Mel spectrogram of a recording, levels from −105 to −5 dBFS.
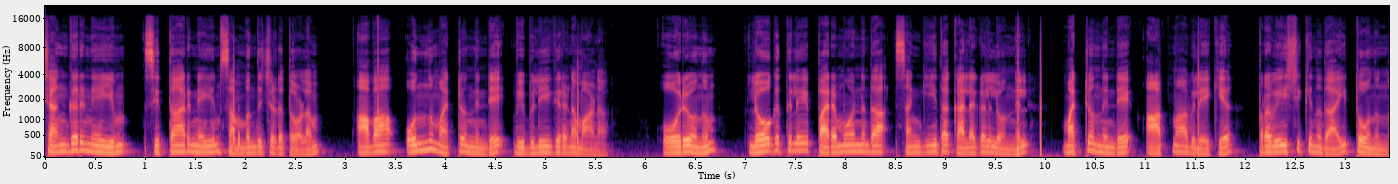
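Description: Loud pops hit at 1.88–1.95 s as a double, 3.33 s, 5.32 s, 9.72–9.97 s as a double, and 11.53 s. Each sharp thump jumps well above the speech. The cause is likely a voltage spike.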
